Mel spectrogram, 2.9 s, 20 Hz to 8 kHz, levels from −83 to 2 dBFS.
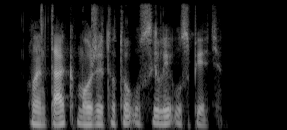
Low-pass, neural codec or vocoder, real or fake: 7.2 kHz; none; real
